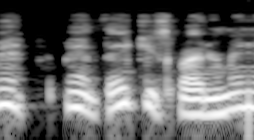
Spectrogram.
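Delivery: imitated huffing and puffing. Retelling a rescued man thanking Spider-Man: imitating huffing and puffing. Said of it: "all huffing and puffing".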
